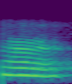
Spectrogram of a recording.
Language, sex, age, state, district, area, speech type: Kannada, female, 18-30, Karnataka, Hassan, rural, conversation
